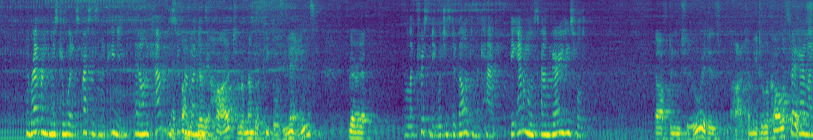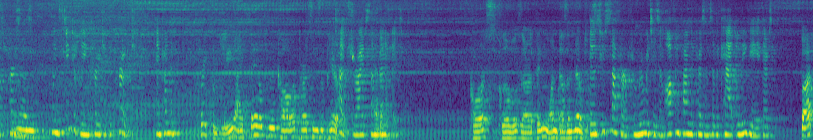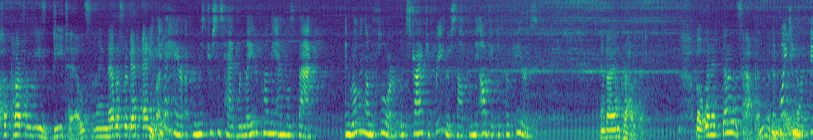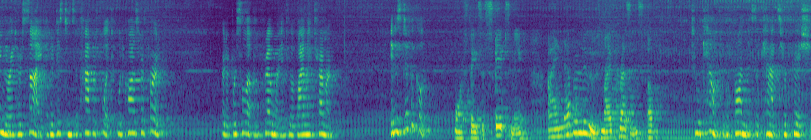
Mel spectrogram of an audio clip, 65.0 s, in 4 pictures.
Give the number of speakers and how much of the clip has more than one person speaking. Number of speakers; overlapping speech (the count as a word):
two, about 7%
